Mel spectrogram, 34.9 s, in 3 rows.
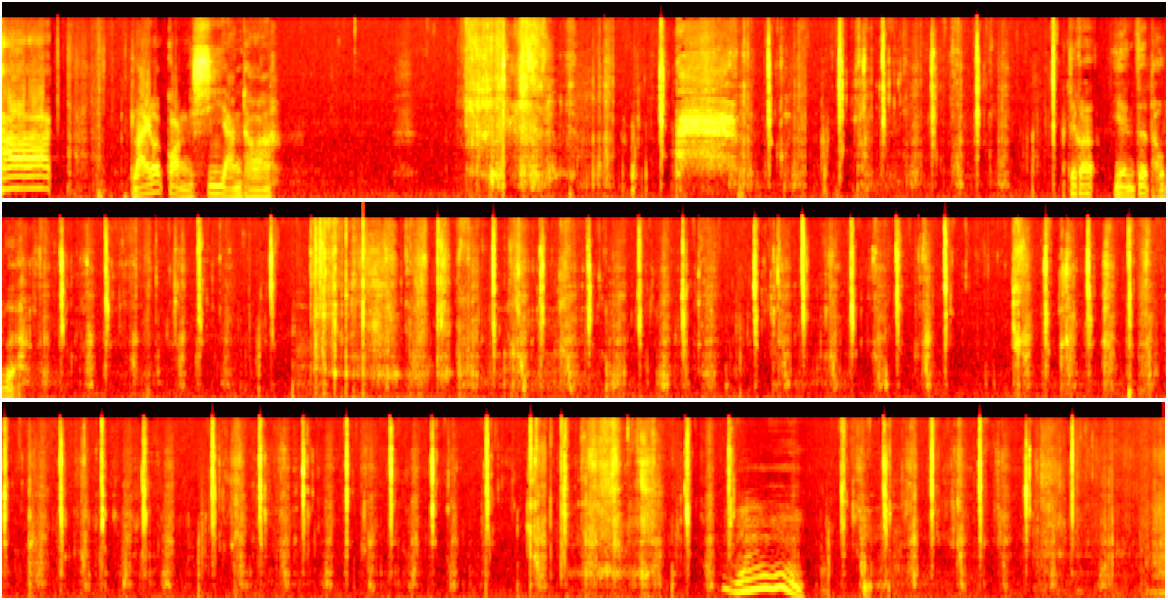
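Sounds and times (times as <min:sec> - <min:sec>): crisp crunchy chewing: 0:04.6 - 0:10.9, 0:11.8 - 0:30.7, 0:31.5 - 0:34.9.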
